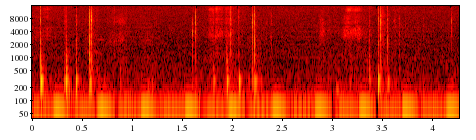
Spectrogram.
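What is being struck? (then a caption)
Hardcover book with glossy paper dust jacket. Long nails tap and scratch the glossy paper dust jacket of a blue 'Wards of Faerie' hardcover book held upright, whose jacket bears an embossed gold coin. About twelve quiet, dry, short taps land at an uneven pace, each with a low hollow knock and a bright clicky edge, with soft papery scratching in between.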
